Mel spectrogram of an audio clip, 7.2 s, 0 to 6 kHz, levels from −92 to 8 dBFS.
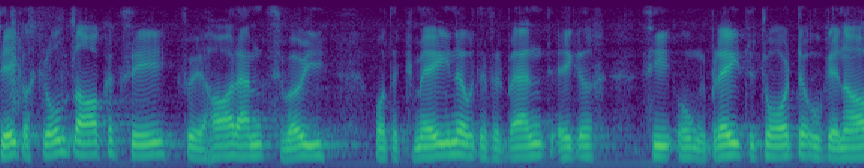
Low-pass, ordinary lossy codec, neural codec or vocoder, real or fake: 5.4 kHz; none; none; real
